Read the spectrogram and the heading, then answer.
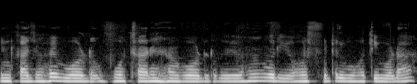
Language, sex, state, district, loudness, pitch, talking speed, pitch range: Hindi, male, Bihar, Vaishali, -14 LUFS, 145 Hz, 260 wpm, 140-150 Hz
